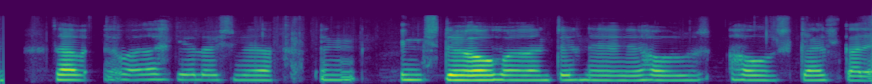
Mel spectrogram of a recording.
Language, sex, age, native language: Icelandic, male, 13, Icelandic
